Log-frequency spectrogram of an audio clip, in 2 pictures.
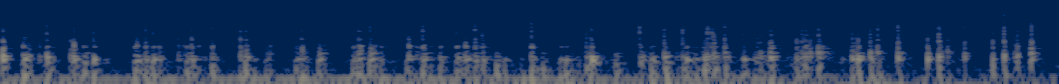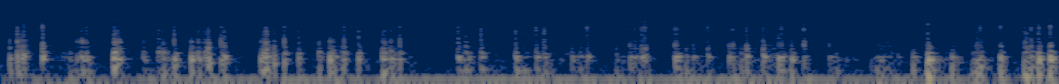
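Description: Fast fingertip tapping on a woven basket produces a dense, continuous patter of short, dry clicks with a low, hollow body and almost no ring. The taps blur together too quickly to count, forming a steady scratchy texture throughout.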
